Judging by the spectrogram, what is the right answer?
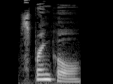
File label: "sprinkle", voice spelling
